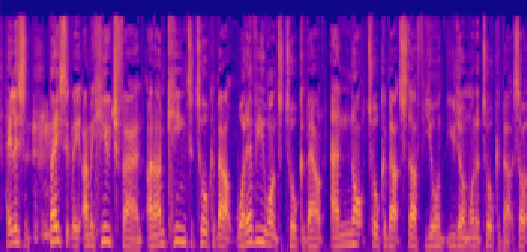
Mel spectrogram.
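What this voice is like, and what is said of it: Husky, hoarse, failing voice. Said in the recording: “I'm losing my voice at the moment, so I don't normally sound this husky and this Wolfman Jack in style”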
